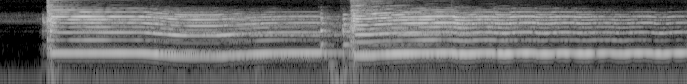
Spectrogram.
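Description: Electric guitar note on the D string in first position, bent upward one and a half tones, then picked again and held; a clean, sustained tone with two distinct plucks, close and alone.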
